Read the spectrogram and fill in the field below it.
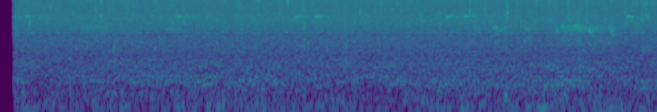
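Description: A waterfall rushes and splashes steadily into a pool.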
